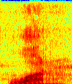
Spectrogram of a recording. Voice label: "war" eight, Biak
